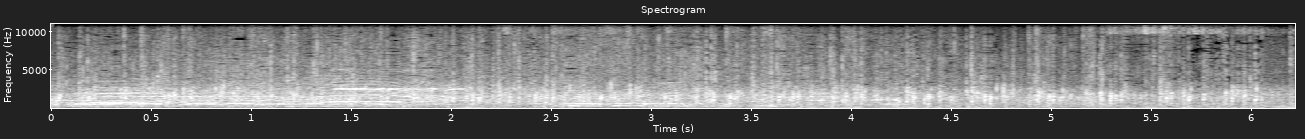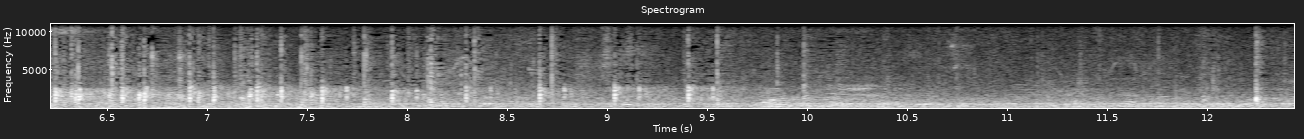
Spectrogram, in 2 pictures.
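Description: A small crowd of spectators applauding, with voices calling out in the first few seconds; the clapping thins out after about seven seconds.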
